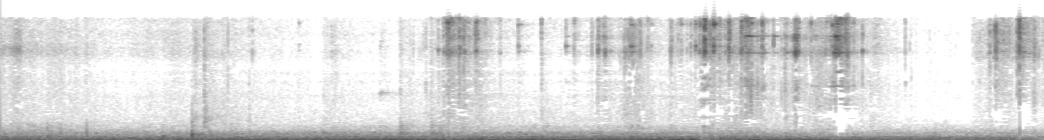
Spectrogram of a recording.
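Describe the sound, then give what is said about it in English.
Keys jangle in short, bright metallic bursts as they are grabbed, scattered over a steady low rumble in the background, with no one speaking. “Do you have the keys?”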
